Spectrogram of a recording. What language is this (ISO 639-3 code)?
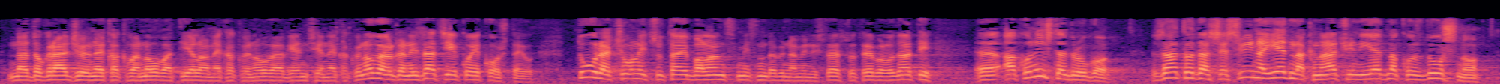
hrv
